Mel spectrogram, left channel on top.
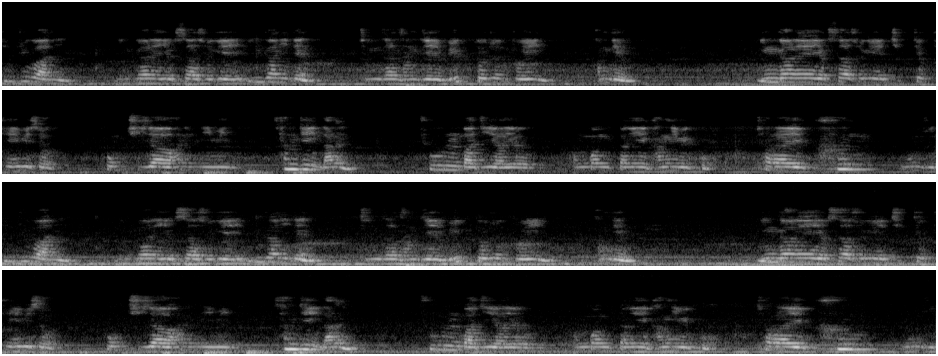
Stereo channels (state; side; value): quieter; left; 3.4 dB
